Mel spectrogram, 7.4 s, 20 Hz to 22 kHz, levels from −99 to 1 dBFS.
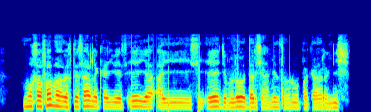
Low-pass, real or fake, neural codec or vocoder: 7.2 kHz; real; none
